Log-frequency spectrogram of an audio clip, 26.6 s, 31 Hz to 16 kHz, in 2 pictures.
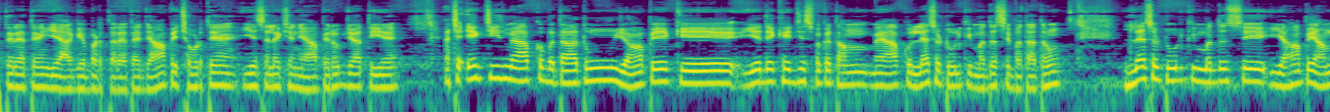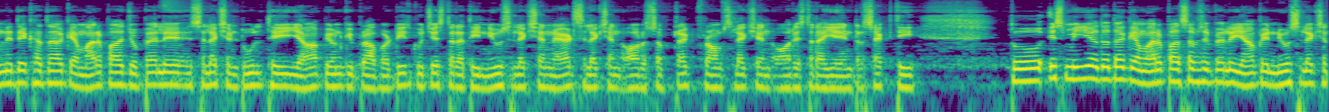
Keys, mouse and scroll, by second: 7.2 ctrl+d, 8.6 right click, 9.3 click, 25.2 click.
